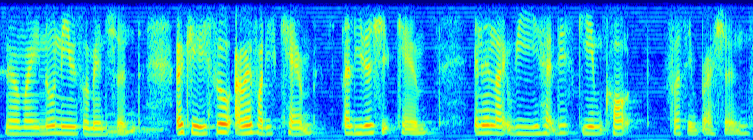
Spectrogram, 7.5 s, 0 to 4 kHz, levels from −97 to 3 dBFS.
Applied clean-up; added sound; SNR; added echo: none; Piano; 18 dB; none.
